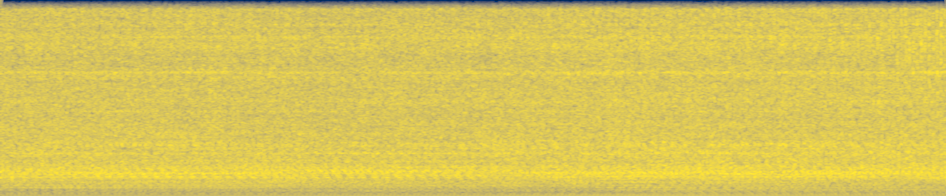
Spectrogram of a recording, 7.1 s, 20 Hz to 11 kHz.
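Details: 1993 Lombardini diesel generator, restored, test lamp connected as load: steady, even diesel thrum at constant speed under light load, no knocks or misses; running normally.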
